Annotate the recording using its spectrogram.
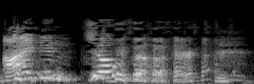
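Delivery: loud, high protest breaking into laughter; emphatic denial. Real, not acted. Storyteller answering teasing about killing her, loudly insistent. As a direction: deny it loudly, amused and insistent.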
